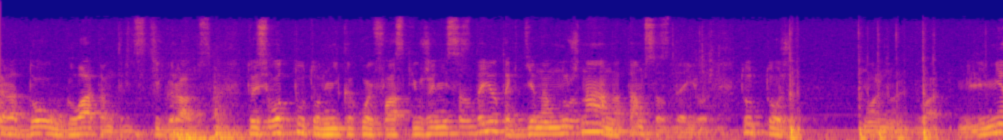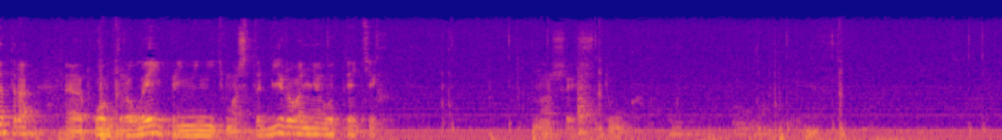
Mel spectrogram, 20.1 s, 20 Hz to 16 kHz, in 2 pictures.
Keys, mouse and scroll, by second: 9.4 KP_0, 12.8 ctrl+a, 13.6 middle click, 14.2 middle click, 14.4 middle click, 14.8 middle click, 15.0-19.2 middle drag.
